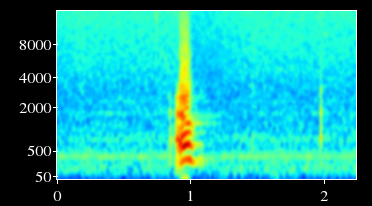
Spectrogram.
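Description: A pause with a faint steady hum, broken about a second in by one short, loud pitched cry that falls in pitch.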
